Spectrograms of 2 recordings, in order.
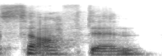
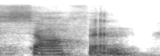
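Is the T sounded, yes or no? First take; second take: yes; no. First: The T in the middle is sounded. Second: The T in the middle is silent. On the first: The speaker calls it wrong. "We don't say it soften" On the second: The speaker calls it right. "We say soften, so that T is silent"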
